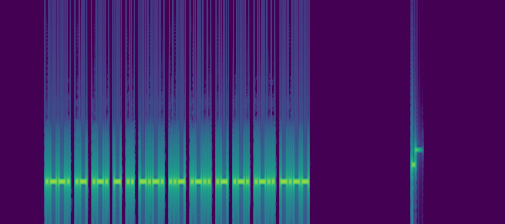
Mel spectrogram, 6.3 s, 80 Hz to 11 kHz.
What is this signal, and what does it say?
Morse code, heard as a keyed tone, about 44 wpm, 700 Hz. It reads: PARTICULARLY
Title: LY Suffix - Top 100 Words with Base Words 45wpm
